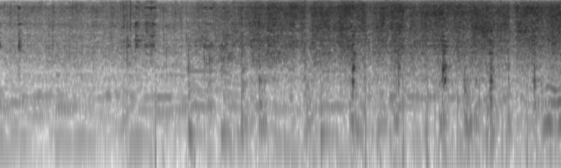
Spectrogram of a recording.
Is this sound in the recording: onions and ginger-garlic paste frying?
yes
